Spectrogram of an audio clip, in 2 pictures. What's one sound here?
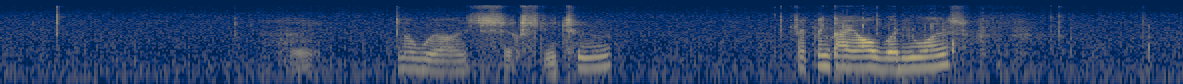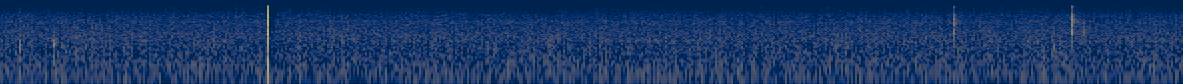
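Short soft clicks sound now and then as menu choices are made.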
